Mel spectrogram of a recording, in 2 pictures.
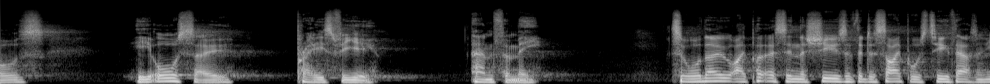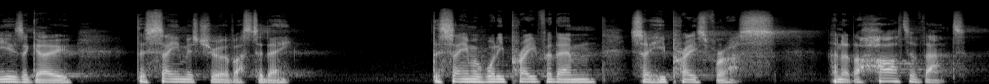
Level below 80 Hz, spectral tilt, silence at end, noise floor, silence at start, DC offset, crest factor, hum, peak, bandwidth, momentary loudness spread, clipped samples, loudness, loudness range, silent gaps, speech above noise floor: -52 dBFS; -5 dB/octave; 0.25 s; -61 dBFS; 0 s; under 0.1%; 16 dB; none; -2 dBFS; 14 kHz; 9 LU; under 0.1%; -17 LUFS; 4 LU; none; 45 dB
